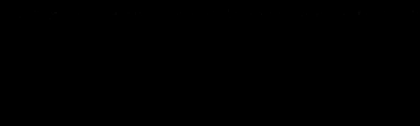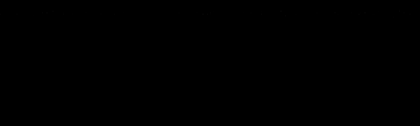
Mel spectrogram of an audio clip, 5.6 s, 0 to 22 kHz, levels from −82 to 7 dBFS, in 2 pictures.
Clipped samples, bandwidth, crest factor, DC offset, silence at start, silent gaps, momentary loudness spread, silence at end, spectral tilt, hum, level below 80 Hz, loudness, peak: under 0.1%; 16.5 kHz; 14 dB; under 0.1%; 0 s; none; 0 LU; 0 s; 0.5 dB/octave; none; under -90 dBFS; -67 LUFS; -56 dBFS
